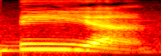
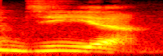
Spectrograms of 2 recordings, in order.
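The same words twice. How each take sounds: First: The d is said the Italian way. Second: The d is said the usual Brazilian way. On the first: "Em italiano tem que falar" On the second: "a maioria fala"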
